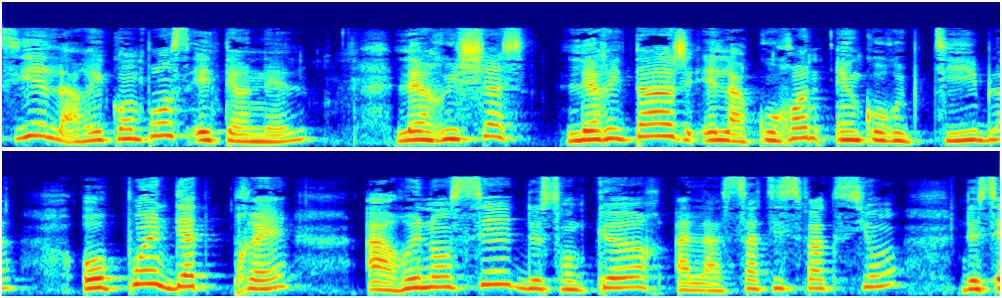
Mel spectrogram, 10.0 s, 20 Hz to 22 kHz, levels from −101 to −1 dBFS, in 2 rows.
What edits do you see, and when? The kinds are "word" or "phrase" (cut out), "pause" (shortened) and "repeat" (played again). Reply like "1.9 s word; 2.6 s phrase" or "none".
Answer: 2.7 s word

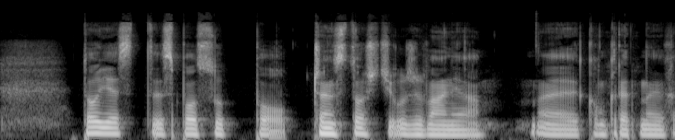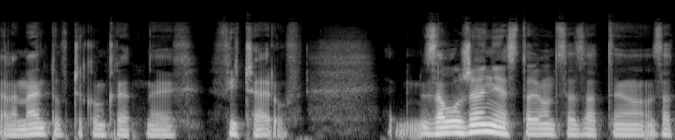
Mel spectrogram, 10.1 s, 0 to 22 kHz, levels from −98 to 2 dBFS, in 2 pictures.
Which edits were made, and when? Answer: 2.2 s pause; 6.6 s pause

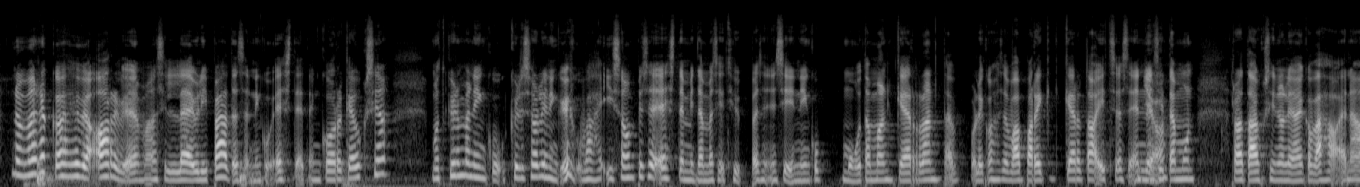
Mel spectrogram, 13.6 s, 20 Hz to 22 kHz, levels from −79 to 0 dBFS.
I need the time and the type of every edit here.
8.3 s pause

